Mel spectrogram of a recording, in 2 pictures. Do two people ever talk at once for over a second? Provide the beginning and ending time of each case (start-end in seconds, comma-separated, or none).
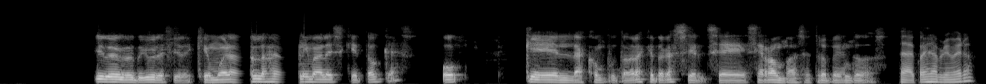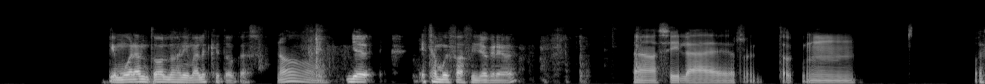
none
